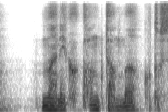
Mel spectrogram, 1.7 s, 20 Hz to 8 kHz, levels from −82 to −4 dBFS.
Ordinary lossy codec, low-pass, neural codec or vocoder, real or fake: none; 7.2 kHz; codec, 16 kHz, about 1 kbps, DyCAST, with the encoder's durations; fake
